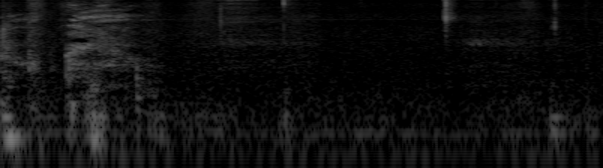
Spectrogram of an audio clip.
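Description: Small plastic Lego pieces being handled and pressed together on a wooden table: a soft knock at the start, a short breathy sound, then a few faint, sharp clicks.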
